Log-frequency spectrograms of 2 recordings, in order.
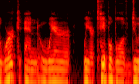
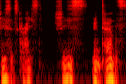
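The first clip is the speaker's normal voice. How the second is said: nervous, hushed whisper, breathy and soft; 6 dB quieter than usual. Retelling Nick's remark, whispered because he feared she might hear, whispering. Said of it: "Nick whispers".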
